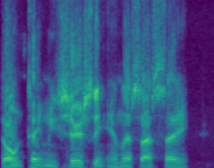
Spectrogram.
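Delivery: ordinary delivery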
